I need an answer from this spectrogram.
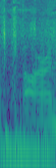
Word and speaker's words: Tauren: Is it Tauren or Torn? Tarn.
